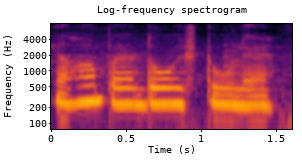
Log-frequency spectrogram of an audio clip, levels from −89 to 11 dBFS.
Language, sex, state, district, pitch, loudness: Hindi, female, Uttar Pradesh, Shamli, 235 Hz, -14 LUFS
